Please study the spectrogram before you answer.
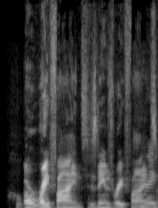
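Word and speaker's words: Ralph Fiennes: Which uh Ralph Fianz, is that how you say his name?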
